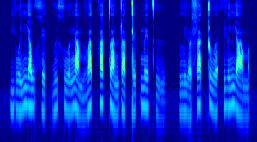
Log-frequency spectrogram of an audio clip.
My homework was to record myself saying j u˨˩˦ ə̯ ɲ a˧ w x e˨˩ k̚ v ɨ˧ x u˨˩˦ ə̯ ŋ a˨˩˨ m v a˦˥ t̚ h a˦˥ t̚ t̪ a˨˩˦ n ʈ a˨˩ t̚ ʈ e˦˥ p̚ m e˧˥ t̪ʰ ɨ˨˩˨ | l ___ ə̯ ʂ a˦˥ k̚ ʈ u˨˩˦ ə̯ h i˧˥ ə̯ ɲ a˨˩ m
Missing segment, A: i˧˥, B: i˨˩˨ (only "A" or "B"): B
